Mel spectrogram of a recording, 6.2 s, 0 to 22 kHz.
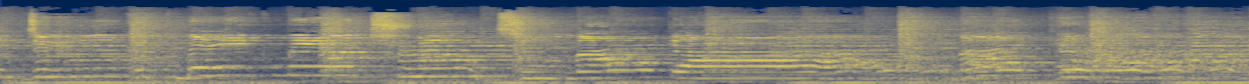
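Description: Female vocal trio singing a 1950s–60s girl-group song in close harmony, over an instrumental accompaniment with a pulsing bass line.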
